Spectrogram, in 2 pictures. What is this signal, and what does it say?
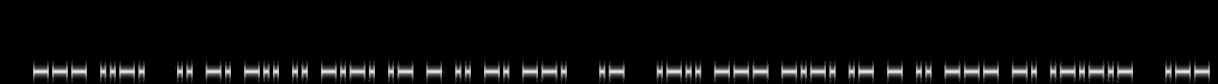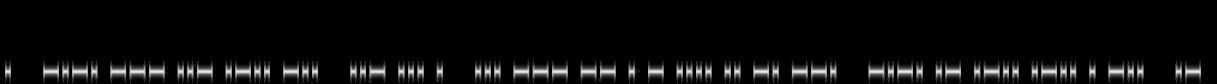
Morse code, heard as a keyed tone, about 25 wpm, 600 Hz. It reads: OF INDICATING A LOCATION. WE COULD USE SOMETHING CALLED A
